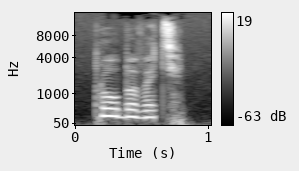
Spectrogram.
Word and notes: essayer: [e.se.je]; /e.sɛ.je/; /ɛ.sɛ.je/

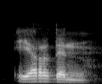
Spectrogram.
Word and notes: Erden: /ˈeːɐ̯dn/

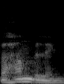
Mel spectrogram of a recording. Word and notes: behandeling: [bə.ɦɑn.də.liŋ]

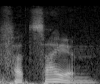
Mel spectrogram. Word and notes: excuse: American English

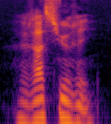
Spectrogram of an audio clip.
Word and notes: rassurer: [ʁa.sy.ʁe]; France

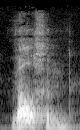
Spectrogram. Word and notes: disgust: [dɪs.ˈgʌst]; /dɪs.ˈɡʌst/; /dɪsˈkʌst/

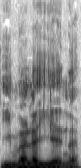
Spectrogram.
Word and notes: himalayenne: /i.ma.la.jɛn/

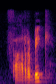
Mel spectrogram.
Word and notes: farbig: /ˈfaʁ.bɪç/; [ˈfaɐ̯bɪç]; German

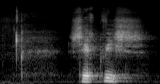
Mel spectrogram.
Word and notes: circuits: /sɪrˈkʋis/

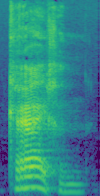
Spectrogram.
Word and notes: krijgen: /ˈkrɛi̯.ɣə(n)/; /kɾɛj.ɣǝ:/

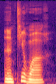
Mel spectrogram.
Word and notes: tray: /treɪ/

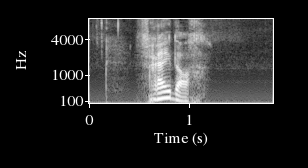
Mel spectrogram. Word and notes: vendredi: [vɑ̃.dʁə.ˈdi]

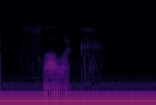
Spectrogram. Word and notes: faucon: France; Paris; [ɛ̃ fo.kɔ̃]

